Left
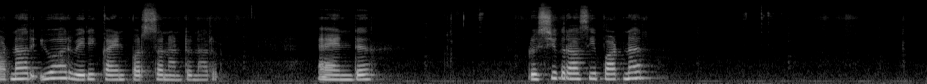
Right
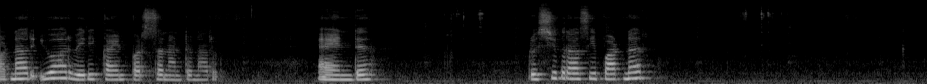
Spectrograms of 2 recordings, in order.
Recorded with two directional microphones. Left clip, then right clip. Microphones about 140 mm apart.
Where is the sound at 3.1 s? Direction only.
5° left (ahead or behind).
